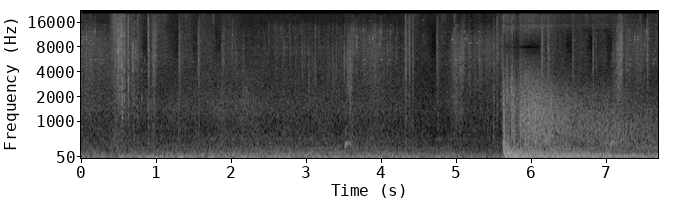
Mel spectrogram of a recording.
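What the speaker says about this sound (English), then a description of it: "I love hearing the explosions off in the distance." Distant explosions rumble in the Astroneer video game, a steady low booming backdrop that swells into a louder, sustained roar partway through, with no talking.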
